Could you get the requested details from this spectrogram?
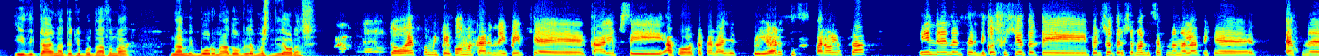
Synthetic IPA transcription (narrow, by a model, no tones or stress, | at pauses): iðikɐe̞nɐt̪e̞t̪ço̞pɾo̞t̪ɐθomɐ | nɐmimbo̞ɾume̞nɐt̪o̞vle̞pumest̪id̪ileo̞ɾɐsi̥ | t̪o̞e̞fxo̞me̞ce̞ɣo̞mɐkɐɾinɐipiɾçe̞kɐlipsiɐpo̞t̪ɐkɐnɐʎɐt̪i̥sd̪ileo̞ɾɐsispɐɾo̞lɐft̪ɐ | ine̞enɐinfe̞ɾind̪iko̞st̪içio̞t̪oot̪iːpe̞ɾiso̞t̪e̞ɾiso̞mɐðe̞se̞xunɐnɐlɐvice̞ | e̞xune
